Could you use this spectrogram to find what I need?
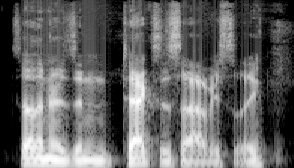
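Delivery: normal talking voice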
